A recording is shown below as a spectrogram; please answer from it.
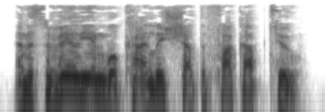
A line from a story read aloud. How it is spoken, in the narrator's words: Rona snapped behind them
